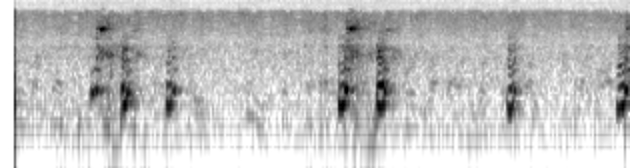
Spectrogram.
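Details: Wyatt, a pet dog who barks only while asleep, giving soft muffled woofs in a quiet room, some paired, in bursts near one, three and a half, five and six seconds.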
